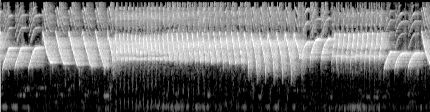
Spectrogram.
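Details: Canary singing continuously: bright, high notes sliding downward in rapid series, shifting into fast rolling trills, then back to swooping high phrases. The song is unbroken and loud throughout.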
